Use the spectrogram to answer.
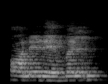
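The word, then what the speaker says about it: honorable: उसी तरह से ऑनेस्टी, ऑनेस्ट, ऑनरेबल, ऑनर, ये जो वर्ड है पर्टिकुलर सब, इन्हीं के पहले क्या होता है, मतलब ओ के पहले एच आता है तो एच साइलेंट होता है।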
